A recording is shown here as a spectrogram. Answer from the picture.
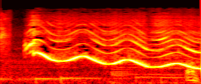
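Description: A comic falling-whistle sound effect: a loud whistle-like tone that wavers up and down about twice a second while sliding steadily down in pitch, starting a moment in.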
